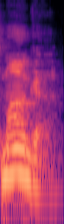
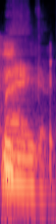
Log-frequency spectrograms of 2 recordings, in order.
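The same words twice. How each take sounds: First: Manga is said the Japanese way. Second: Manga is said with a Chicago accent.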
